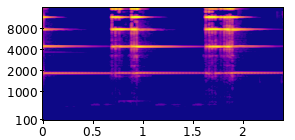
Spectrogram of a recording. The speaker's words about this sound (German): Ich habe die Kuratorin gebeten, mal die Klingel eines Fahrrads von 1910 zu betätigen.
